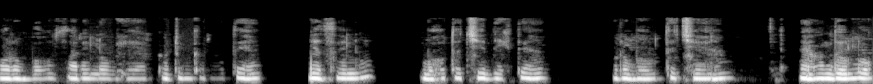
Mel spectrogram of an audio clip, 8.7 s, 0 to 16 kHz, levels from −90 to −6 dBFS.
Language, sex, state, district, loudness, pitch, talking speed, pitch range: Hindi, male, Bihar, Muzaffarpur, -17 LUFS, 175 Hz, 150 wpm, 170-180 Hz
